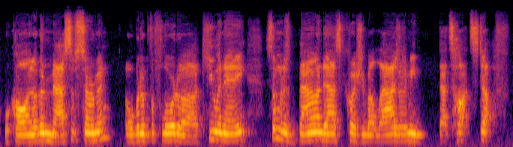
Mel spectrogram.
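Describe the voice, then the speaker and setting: An actor playing a laid-back, vain Jesus who talks like a slangy bro in a staged comedy reading. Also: male voice, high-pitched, steady tone, quick pace, natural voice. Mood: breezy. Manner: casual slangy dude speech. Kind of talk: staged reading of a comic play.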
